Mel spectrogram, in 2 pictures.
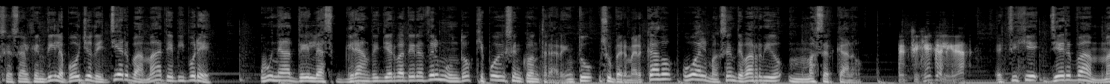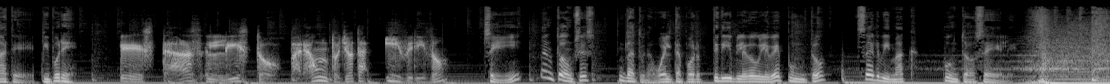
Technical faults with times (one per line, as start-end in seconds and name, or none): none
